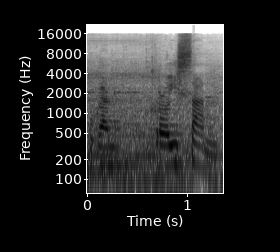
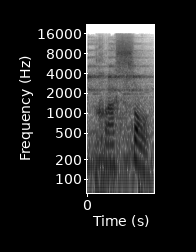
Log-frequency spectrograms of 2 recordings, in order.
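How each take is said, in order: First: The r is a plain, non-throaty sound. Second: The r is a throaty, French-style sound. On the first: The speaker calls it wrong. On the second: The speaker calls it right. "R-nya harus cadel"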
